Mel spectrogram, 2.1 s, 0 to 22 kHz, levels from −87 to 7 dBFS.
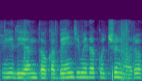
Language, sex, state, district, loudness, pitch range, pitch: Telugu, female, Andhra Pradesh, Annamaya, -15 LUFS, 200-215 Hz, 205 Hz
